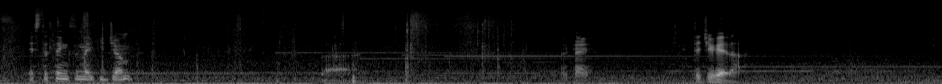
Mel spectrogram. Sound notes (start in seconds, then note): 3.9 rustling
